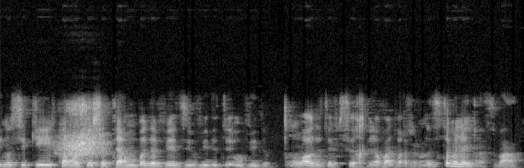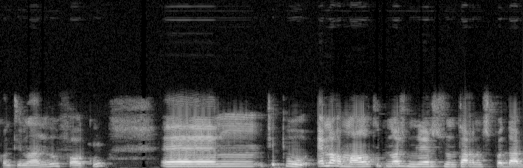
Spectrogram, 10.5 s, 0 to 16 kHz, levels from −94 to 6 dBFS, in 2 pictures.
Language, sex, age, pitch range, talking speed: Portuguese, female, 20-39, 180-250 Hz, 265 wpm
